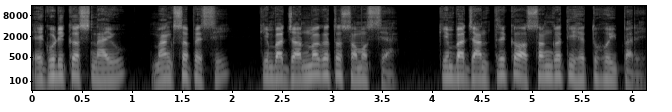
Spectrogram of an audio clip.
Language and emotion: Odia, neutral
